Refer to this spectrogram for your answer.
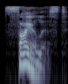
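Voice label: "sciolist", British English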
